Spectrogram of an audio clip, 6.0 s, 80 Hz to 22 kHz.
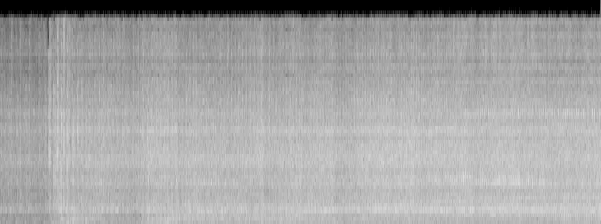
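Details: Honda Vario 110 scooter that previously would not take throttle, after a stator coil fix, battery connected: it revs up cleanly through several blips with no bog; the stator still seems faulty but it now takes throttle.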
